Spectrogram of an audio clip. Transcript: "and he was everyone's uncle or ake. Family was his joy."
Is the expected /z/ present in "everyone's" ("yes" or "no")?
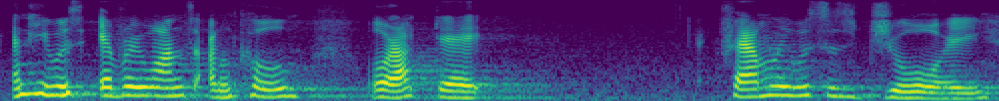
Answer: yes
